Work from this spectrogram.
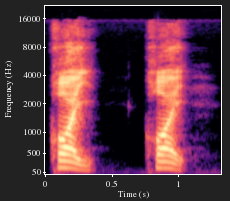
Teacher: Sequoia não pronuncia o U. Ó, coi, coi. Não tem o som do U.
